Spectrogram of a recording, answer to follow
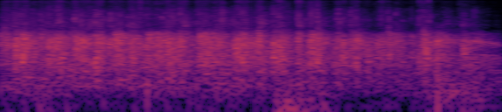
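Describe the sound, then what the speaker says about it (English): An audience at a women in finance and insurance summit in Namibia applauds steadily, a dense sustained clapping that fills the hall without any talking over it. "Please give yourselves a round of applause."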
